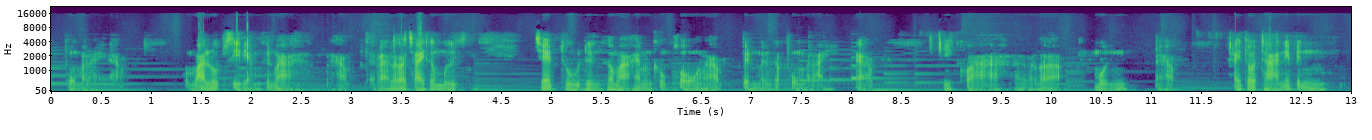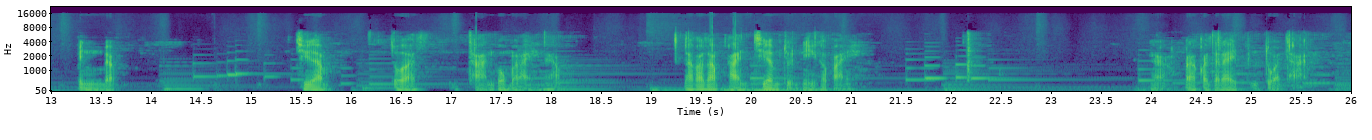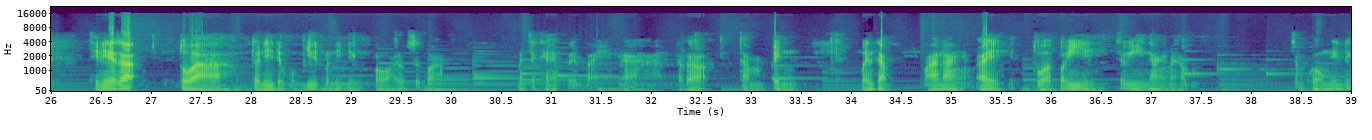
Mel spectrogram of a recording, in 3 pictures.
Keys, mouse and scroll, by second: 0.3-1.8 drag, 1.9 click, 3.2 click, 5.2 click, 6.4 click, 7.2 click, 8.8-10.1 drag, 10.4 click, 11.0 click, 11.3 right click, 11.7 click, 12.5-14.2 drag, 15.3-15.9 drag, 16.1 click, 17.4-18.4 drag, 19.8 click, 20.4 shift+click, 21.8 shift+click, 23.3 click, 23.8 click, 26.5 click, 28.4 click, 28.9-29.7 drag, 30.5-31.5 drag, 31.8 click, 33.2 click, 34.7-36.1 drag, 37.0 click, 38.2 click.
